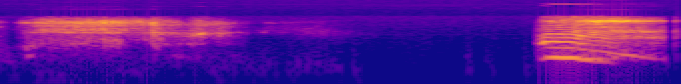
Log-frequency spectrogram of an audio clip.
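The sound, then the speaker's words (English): A person exhales deeply during a guided breathing exercise: a breathy, rushing exhalation lasting about a second, then a pause of silence and a short, louder voiced sigh with a moaning tone. “That was me exhaling.”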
